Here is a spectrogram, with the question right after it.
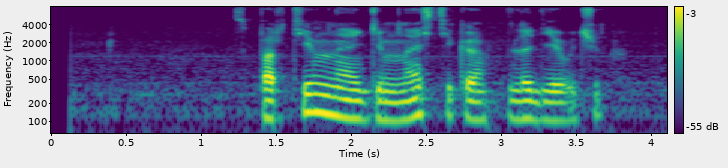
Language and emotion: Russian, neutral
